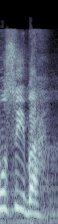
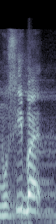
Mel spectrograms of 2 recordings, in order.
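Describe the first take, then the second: First: The word ends with an h sound. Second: The word ends with a t sound. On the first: This is the original Arabic form. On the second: This is how Malay speakers usually say it. "Dia sebut ta. Ah, jadilah musibat"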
